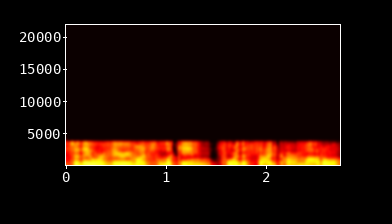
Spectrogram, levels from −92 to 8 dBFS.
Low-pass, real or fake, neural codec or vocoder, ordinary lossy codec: 3.6 kHz; real; none; AAC, 16 kbps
